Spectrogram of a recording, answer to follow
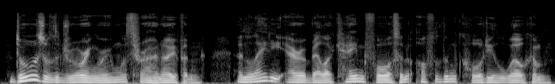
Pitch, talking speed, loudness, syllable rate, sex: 105 Hz, 205 wpm, -16 LUFS, 6.2 syllables/s, male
